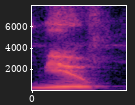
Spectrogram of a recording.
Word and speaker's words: mu: is a greek letter greek letter is pronounced mu we're going to remove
